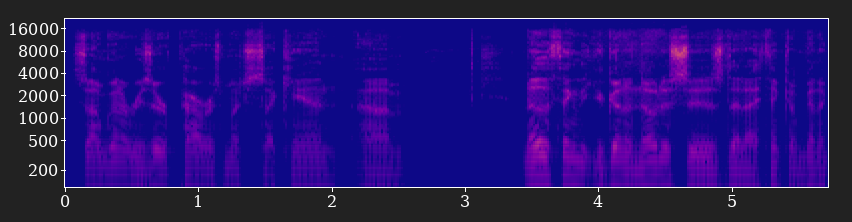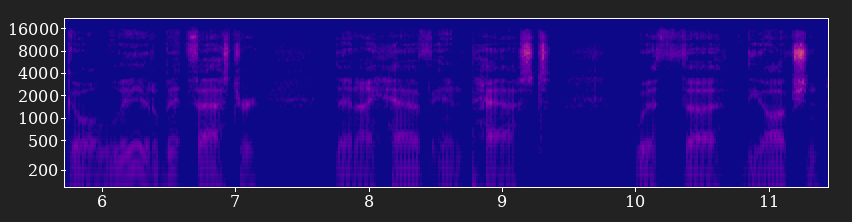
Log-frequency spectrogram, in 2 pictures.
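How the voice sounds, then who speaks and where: A man hosting a casual live online auction stream, chatting in a rambling, halting, folksy way with a scratchy, stuffed-up voice weakened by illness. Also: fairly low pitch, dark tone, no room sound. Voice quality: congested, stuffed-up nose. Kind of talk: casual livestream chat with viewers.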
